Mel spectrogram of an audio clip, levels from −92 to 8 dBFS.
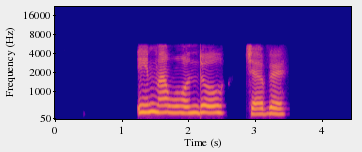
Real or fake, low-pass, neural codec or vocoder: fake; 5.4 kHz; codec, 16 kHz, 1 kbps, X-Codec, HuBERT features, trained on balanced general audio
